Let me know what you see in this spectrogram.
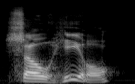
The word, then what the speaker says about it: Soheil: And and his name is So Hill, but it's spelled S O H E I L.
